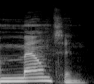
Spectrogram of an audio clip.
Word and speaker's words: mountain: a hill is a mountain now the pronunciation is different from the spelling the spelling M o un t a I n but the first vowel sound is owl like cow or now so it's mound mound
